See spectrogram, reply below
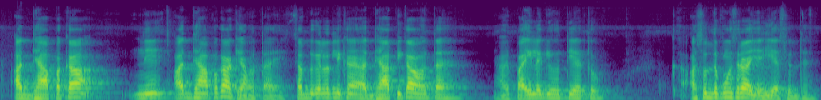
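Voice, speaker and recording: A young man teaching a spelling lesson for an exam, thinking out loud, repeating words and correcting himself, and stretching words out slowly as he spells them. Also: mid-range voice.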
